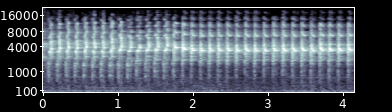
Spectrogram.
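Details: Lovebird giving a long ngekek, used to lure rival lovebirds into calling back: a fast, steady rattle of shrill chattering notes, about seven per second, unbroken throughout.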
